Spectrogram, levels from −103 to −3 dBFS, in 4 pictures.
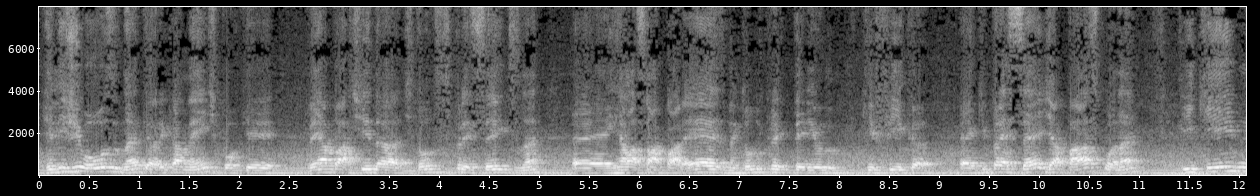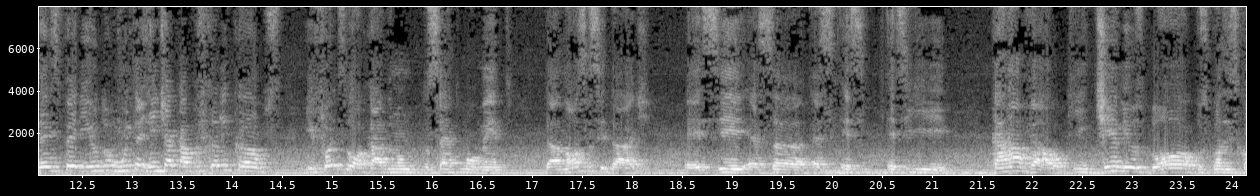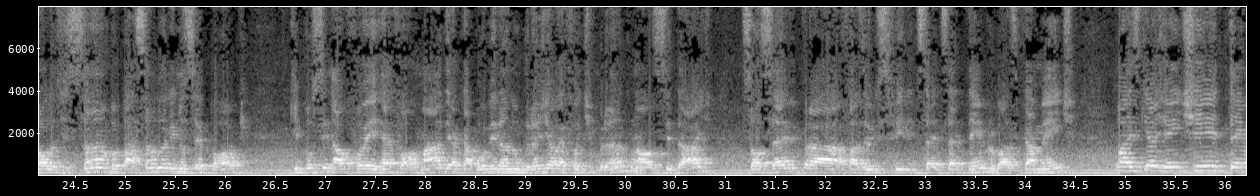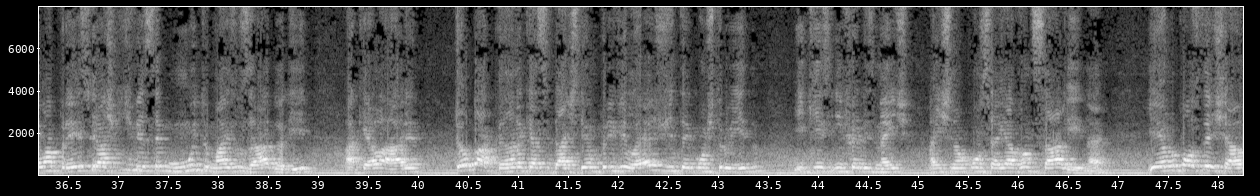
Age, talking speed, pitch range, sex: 30-49, 180 wpm, 130-190 Hz, male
